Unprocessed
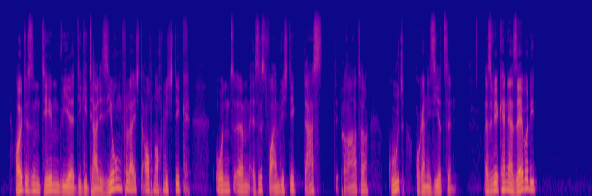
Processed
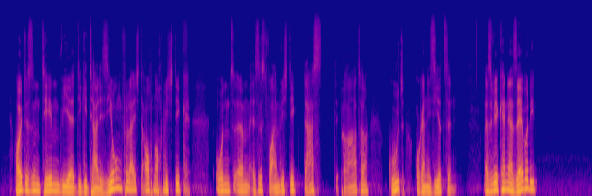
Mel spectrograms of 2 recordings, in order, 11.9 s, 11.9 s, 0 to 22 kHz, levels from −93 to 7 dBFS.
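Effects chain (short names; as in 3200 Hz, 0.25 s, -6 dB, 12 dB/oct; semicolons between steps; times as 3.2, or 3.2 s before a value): tilt -3.5 dB/oct; gain +5.5 dB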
